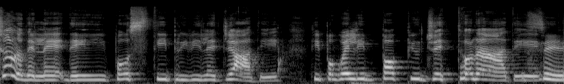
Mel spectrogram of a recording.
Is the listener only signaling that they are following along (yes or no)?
no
